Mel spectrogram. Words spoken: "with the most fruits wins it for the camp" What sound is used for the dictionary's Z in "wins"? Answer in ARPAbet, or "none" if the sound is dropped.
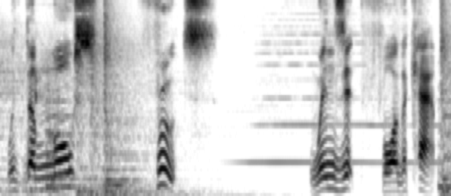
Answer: Z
